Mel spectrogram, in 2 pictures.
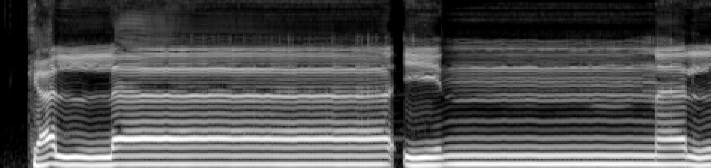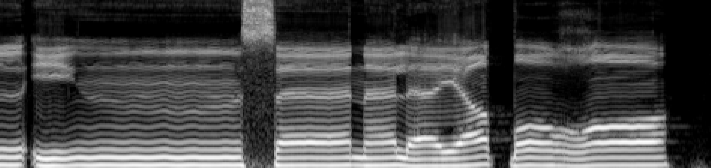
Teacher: huruf nun, yaitu digunnahkan dengan gunnah yang panjang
